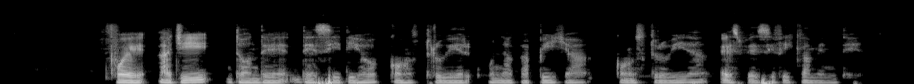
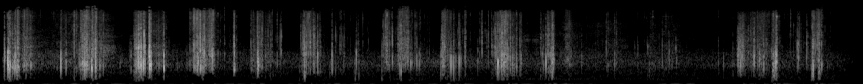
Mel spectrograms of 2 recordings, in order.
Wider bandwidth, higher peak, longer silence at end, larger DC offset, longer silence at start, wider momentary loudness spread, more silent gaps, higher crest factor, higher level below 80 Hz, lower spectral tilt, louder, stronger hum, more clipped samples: second, 7.2 kHz vs 16.5 kHz; about the same, -2 dBFS vs -2 dBFS; first, 0.55 s vs 0.4 s; neither; first, 1.05 s vs 0.05 s; second, 13 LU vs 21 LU; first, 6.04-6.15 s vs none; second, 22 dB vs 30 dB; first, -36 dBFS vs -82 dBFS; first, -5 dB/octave vs 2.5 dB/octave; first, -23 LUFS vs -30 LUFS; neither; neither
